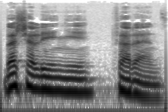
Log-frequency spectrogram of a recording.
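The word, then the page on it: Wesselenyi Ferenc: Hungarian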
